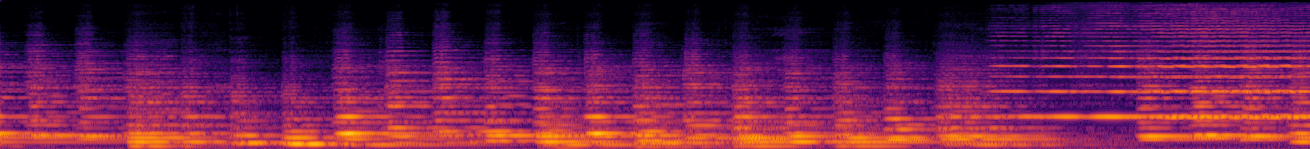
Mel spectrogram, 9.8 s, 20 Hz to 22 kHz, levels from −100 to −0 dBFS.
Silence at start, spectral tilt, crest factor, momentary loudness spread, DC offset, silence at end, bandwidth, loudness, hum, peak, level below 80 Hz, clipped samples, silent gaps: 0 s; -6 dB/octave; 16 dB; 9 LU; under 0.1%; 0 s; 20 kHz; -27 LUFS; none; -10 dBFS; -62 dBFS; under 0.1%; none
